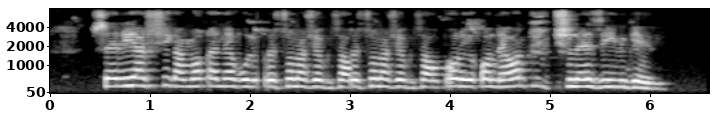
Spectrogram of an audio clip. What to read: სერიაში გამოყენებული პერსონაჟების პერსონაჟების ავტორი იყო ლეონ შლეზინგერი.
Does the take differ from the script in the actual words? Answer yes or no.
no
